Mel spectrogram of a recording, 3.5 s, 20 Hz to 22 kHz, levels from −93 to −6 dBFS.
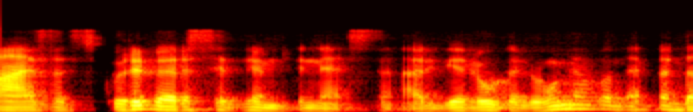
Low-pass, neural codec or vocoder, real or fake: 7.2 kHz; codec, 16 kHz, 0.8 kbps, ZipCodec; fake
